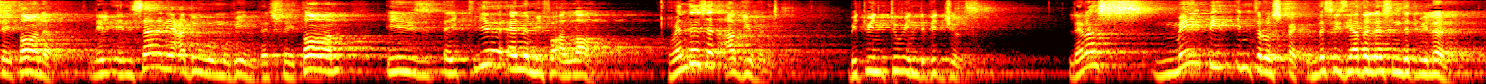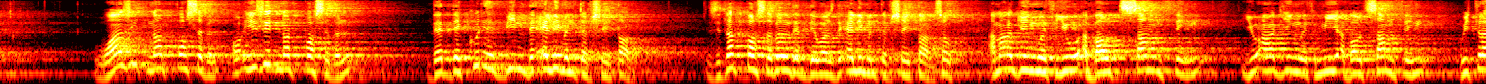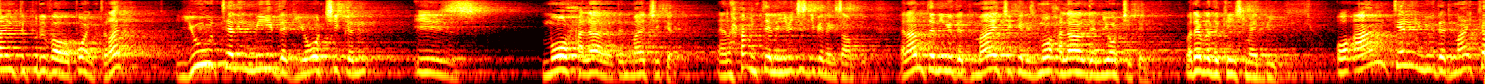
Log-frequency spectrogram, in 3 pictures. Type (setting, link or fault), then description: setting, large echoing room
